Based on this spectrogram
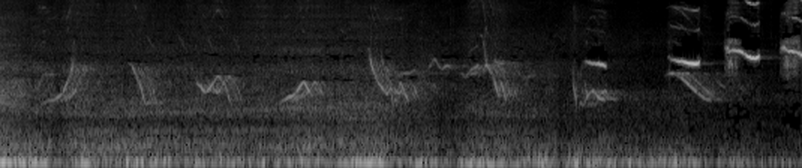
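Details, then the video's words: Mateiro song of a double-collared seedeater, played to stimulate males: falling whistled notes repeated roughly every half second, ending in a loud cluster of high, pure rising and falling whistles, with low rumble behind. "Canto do coleiro MATEIRO Pra esquentar macho."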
